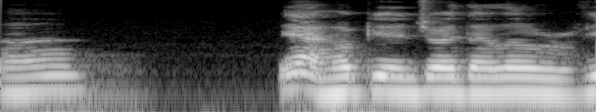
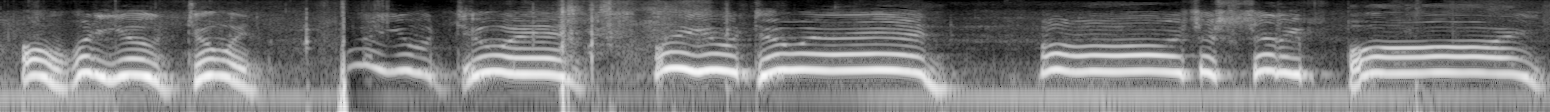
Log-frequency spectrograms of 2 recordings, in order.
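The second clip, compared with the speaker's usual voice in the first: high, sing-song praise for the dog, much higher and louder; doggy baby talk; 9 semitones higher, 8 dB louder, slower than usual. Acted. Owner gushing at his service dog, high baby talk. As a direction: coo and gush over a good boy.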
